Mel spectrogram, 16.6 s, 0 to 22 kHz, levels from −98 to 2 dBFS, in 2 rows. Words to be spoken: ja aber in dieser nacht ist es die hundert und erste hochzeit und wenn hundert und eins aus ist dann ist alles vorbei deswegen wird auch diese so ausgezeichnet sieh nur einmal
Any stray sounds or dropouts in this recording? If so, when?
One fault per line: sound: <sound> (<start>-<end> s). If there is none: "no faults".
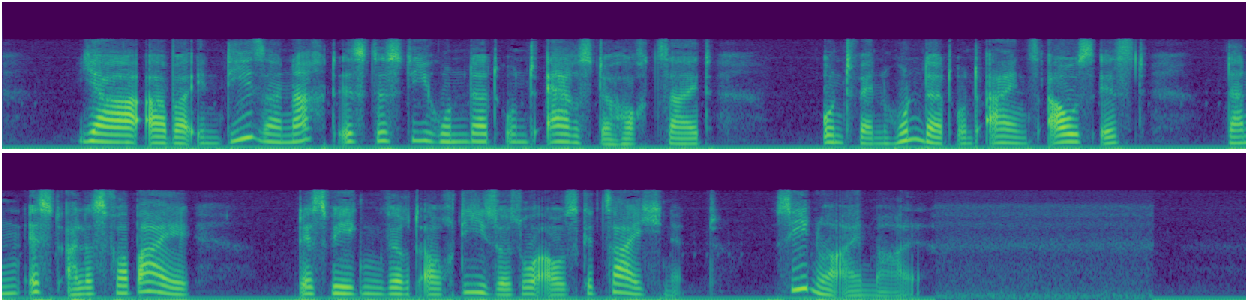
no faults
